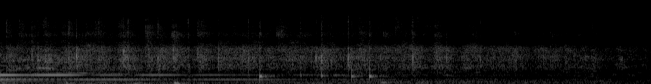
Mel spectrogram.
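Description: The last held notes of an Arabic orchestra ring out and fade as a song ends, under faint audience applause that slowly dies away.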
